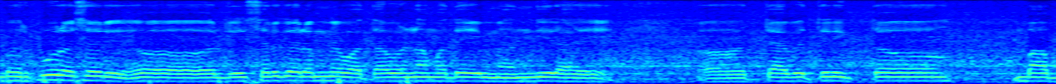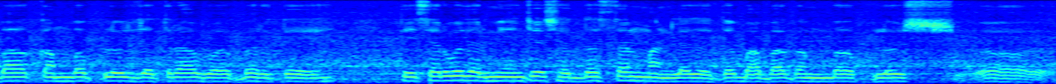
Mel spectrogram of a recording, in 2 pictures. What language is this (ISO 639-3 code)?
mar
